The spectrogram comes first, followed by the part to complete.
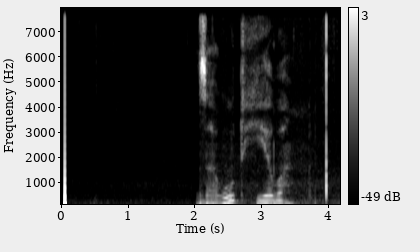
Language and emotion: Russian, sad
